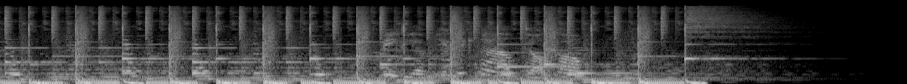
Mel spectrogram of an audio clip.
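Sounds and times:
beat: 0.0 - 7.1.

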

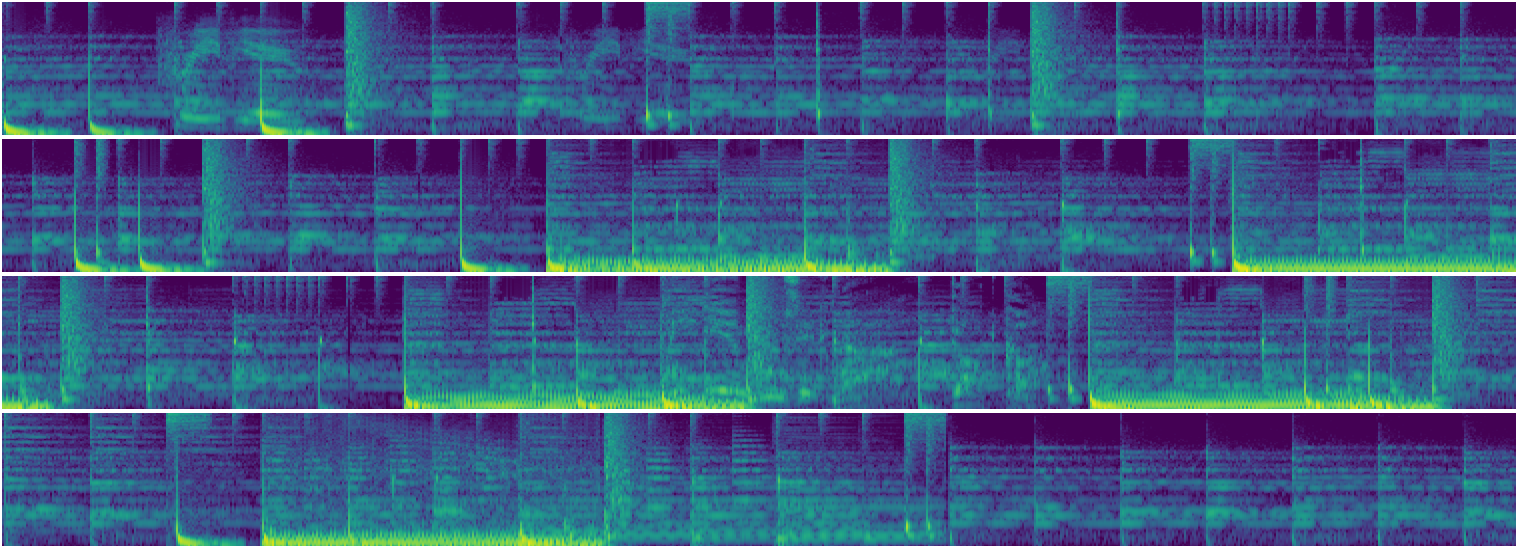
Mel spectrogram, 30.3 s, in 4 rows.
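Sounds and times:
trap beat: 0.0 - 2.2, 2.8 - 6.8, 9.9 - 12.5, 13.5 - 22.8, 23.4 - 27.4.

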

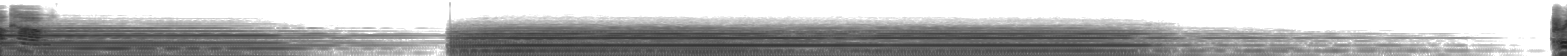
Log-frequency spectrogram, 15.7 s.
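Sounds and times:
brass solo: 0.0 - 3.7, 4.5 - 12.9.

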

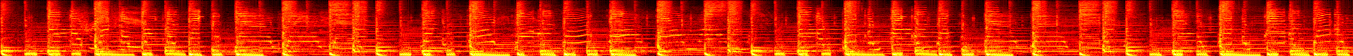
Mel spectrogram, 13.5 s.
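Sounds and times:
reggae music loop: 0.0 - 13.5.

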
